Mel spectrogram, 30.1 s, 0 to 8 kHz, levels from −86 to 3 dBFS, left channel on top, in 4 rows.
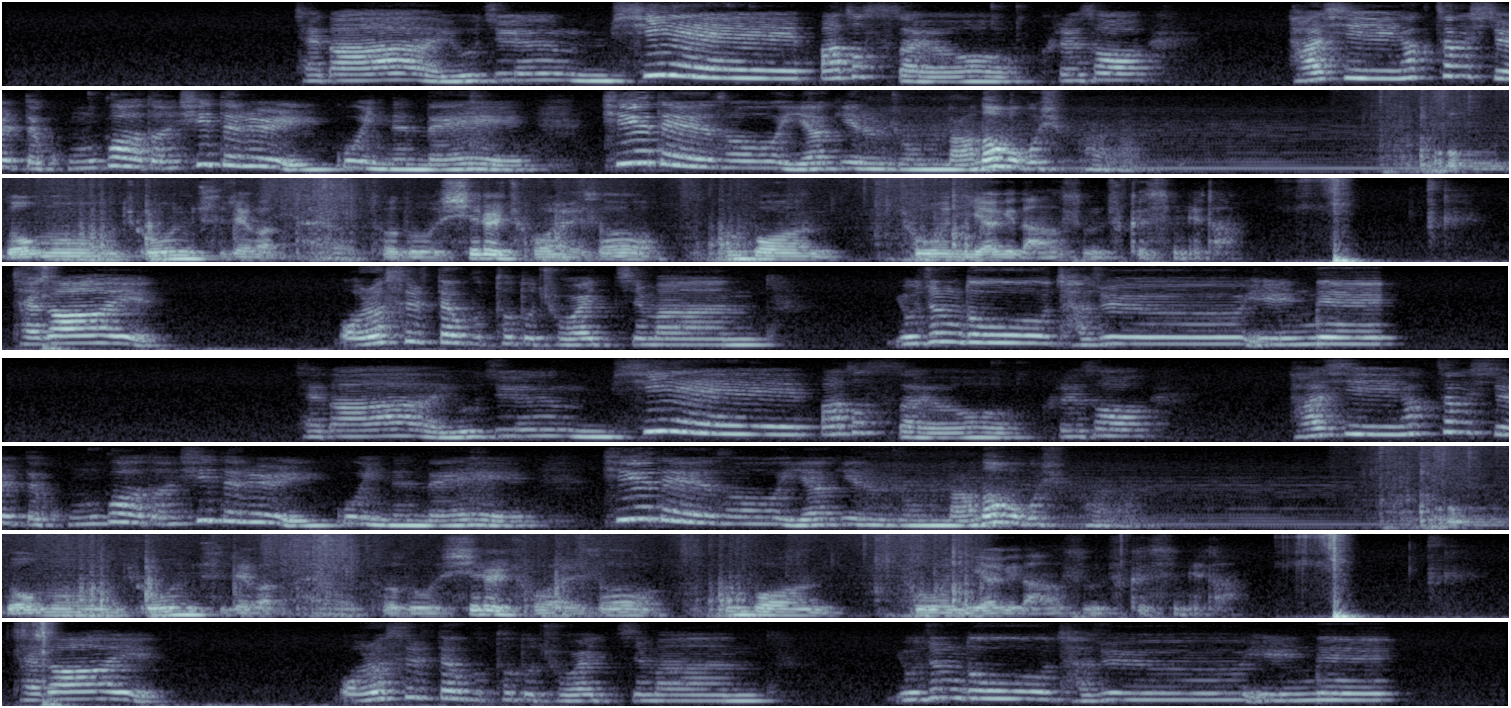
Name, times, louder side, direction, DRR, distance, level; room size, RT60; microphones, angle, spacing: voice 1, 1.5-5.8 6.4-13.3 22.7-23.4 24.3-26.5 27.1-29.5, left 3 dB, 50° left, 1.1 m, -25 dB
Electric guitar, 11.8-17.3, left 5 dB, 20° left, 1.8 m, -47 dB
sound 1, 14.3-20.0, equal, 10° right, 2.4 m, -37 dB
voice 2, 14.7-18.3 18.6-19.2 19.6-21.2, left 2 dB, 85° left, 1.9 m, -26 dB
sound 2, 20.4-25.4, right 2 dB, 55° right, 1.5 m, -34 dB
7.9 x 5.4 x 2.8 m
head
